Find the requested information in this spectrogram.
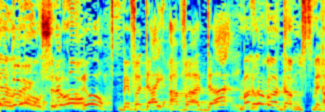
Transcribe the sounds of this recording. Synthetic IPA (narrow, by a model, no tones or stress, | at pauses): oʃelolo | bevad̪ajavaːd̪amazɛavaːd̪amusmeχ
